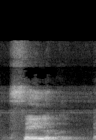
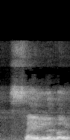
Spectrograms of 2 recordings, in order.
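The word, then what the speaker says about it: saleable: बोलेंगे डूबल बोलेंगे एक और वर्ड बताता हूं सेलेबल एस ए एल ई ए बी एल ई सेलेबल का मतलब जिसको बेचा जा सके जो बेचने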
